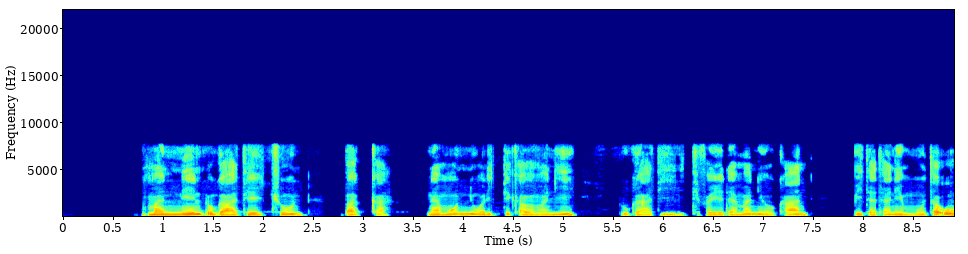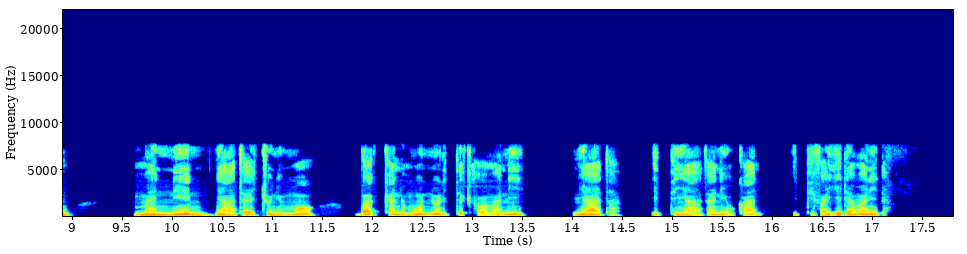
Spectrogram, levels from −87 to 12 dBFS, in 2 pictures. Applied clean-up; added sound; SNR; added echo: none; none; none; none.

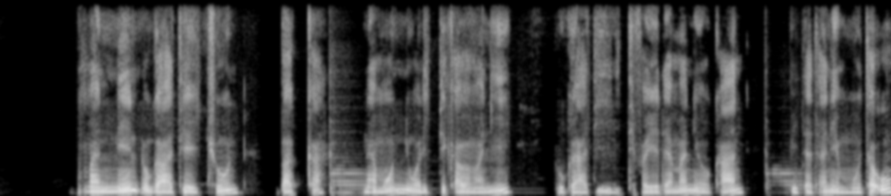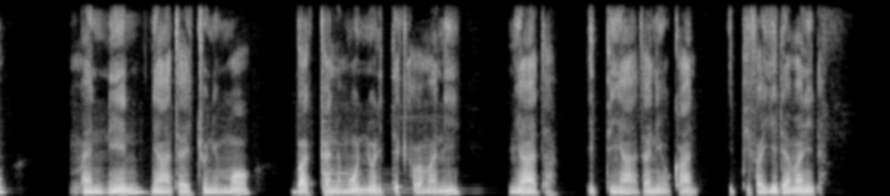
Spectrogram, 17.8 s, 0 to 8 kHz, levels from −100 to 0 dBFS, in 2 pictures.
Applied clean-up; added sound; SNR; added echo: neural mask model RNNoise.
